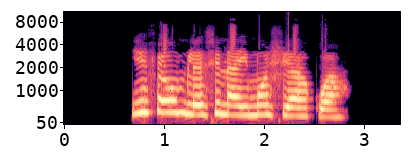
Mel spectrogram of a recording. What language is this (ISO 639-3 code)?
rof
